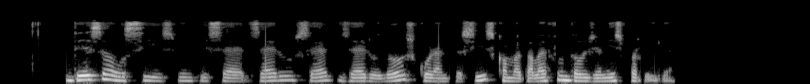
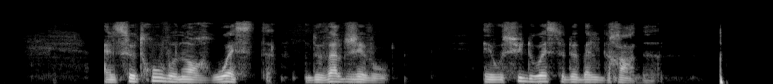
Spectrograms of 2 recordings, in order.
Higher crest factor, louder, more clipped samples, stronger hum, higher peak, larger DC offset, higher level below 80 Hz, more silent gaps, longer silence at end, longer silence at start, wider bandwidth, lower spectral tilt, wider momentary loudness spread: about the same, 18 dB vs 20 dB; about the same, -19 LUFS vs -21 LUFS; neither; neither; about the same, -2 dBFS vs -2 dBFS; neither; second, -56 dBFS vs -46 dBFS; first, 6.26-6.30 s vs none; first, 1.35 s vs 0.5 s; second, 0.65 s vs 1.05 s; about the same, 8.2 kHz vs 8.2 kHz; about the same, -5 dB/octave vs -5.5 dB/octave; second, 11 LU vs 14 LU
